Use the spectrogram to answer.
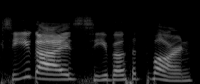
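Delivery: light imitation of calling across a hallway; retold yell. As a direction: call out to a departing couple, half-heartedly. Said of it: "she yells to Mel and Jack".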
